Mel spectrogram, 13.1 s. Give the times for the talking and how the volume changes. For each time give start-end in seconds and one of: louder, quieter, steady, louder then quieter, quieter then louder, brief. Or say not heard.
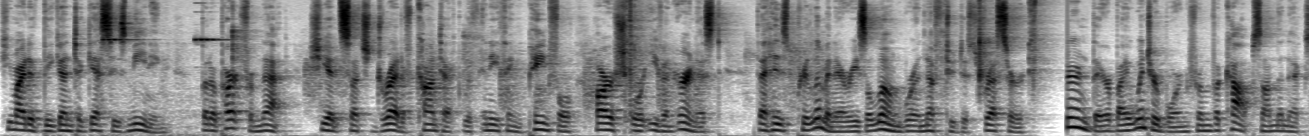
0.0-13.0 steady.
